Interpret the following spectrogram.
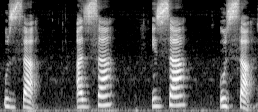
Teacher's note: حمزہ زا پیش از، زا زبر زا، ازا، ازا، ازا، ازا۔ یہ صفیریہ حروف ہے، سیٹی کے ساتھ زا نے نکلنا ہے۔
